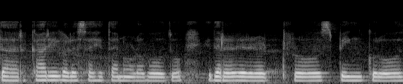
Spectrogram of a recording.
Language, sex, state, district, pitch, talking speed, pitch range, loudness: Kannada, female, Karnataka, Raichur, 180 Hz, 135 wpm, 175-185 Hz, -16 LUFS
